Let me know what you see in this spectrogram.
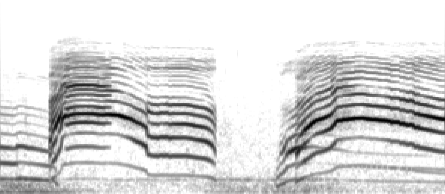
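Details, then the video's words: Fighting cats give two long harsh caterwauls, each rising sharply then holding a strained, wavering tone before dropping, with a low steady growl droning underneath and a short gap between them. "Som de gatos brigando"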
